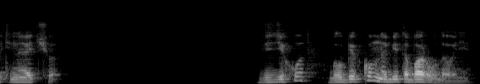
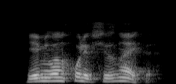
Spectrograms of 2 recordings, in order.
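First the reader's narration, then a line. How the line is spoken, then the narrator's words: Dejected, glum. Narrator (Russian): уныло сказал Марк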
